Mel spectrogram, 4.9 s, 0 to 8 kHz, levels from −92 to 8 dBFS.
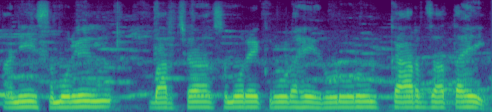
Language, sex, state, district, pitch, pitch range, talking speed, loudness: Marathi, male, Maharashtra, Washim, 145 Hz, 140-145 Hz, 160 wpm, -14 LUFS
